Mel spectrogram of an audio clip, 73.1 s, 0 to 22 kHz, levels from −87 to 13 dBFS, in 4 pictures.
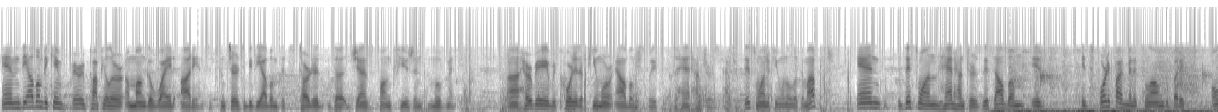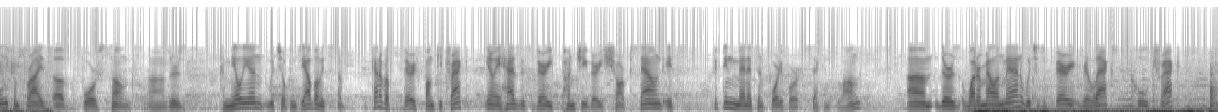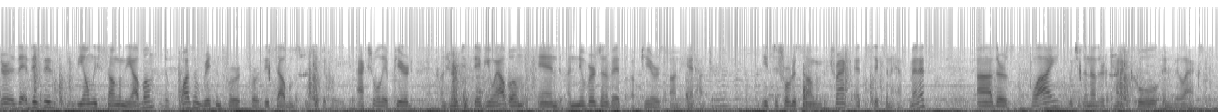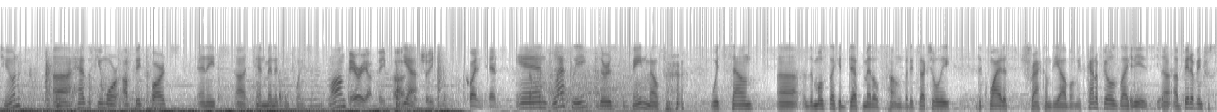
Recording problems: high frequencies cut off; severe; nothing above 4 kHz
chatter from many people; noticeable; throughout; 20 dB below the speech
crackle, like an old record; noticeable; 20 dB below the speech
electrical hum; very faint; from 33 s to 1:02; 60 Hz, 9 dB below the speech
footsteps; faint; from 6.5 to 13 s; peak 10 dB below the speech
dog barking; noticeable; from 15 to 19 s; peak 5 dB below the speech
door banging; noticeable; from 1:02 to 1:06; peak 6 dB below the speech

